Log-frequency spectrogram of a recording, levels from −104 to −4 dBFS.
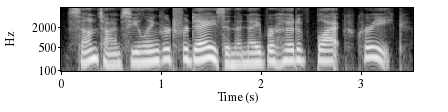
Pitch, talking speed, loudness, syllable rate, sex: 200 Hz, 190 wpm, -18 LUFS, 5.5 syllables/s, female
